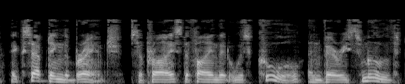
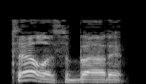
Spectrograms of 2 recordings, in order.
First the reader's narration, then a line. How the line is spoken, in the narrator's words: Constantine grunted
